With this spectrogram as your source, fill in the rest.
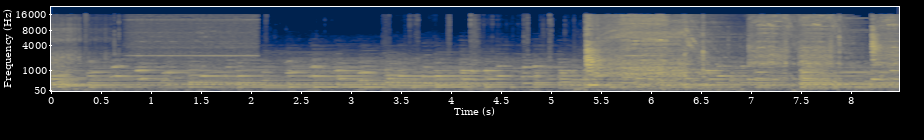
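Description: A clamp is tightened on a player piano pedal board, giving a run of ratcheting clicks over a steady low mechanical hum, with a louder noisy rush near the end.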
